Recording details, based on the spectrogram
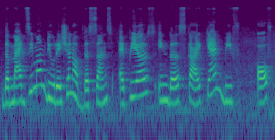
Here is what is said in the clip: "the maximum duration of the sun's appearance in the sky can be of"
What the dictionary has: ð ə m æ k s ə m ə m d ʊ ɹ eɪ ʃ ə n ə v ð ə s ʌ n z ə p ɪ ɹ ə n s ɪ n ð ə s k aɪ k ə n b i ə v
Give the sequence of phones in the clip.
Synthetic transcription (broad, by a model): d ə m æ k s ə m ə m d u ɹ eɪ ʃ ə n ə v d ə s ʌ n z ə p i ə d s ɪ n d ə s k aɪ k ə n b i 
